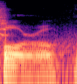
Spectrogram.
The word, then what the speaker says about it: Auro: Now, certainly we don't want to give away too much of the plot, but what made you decide to call the city A-U-R-O, pronounced? – Oro.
